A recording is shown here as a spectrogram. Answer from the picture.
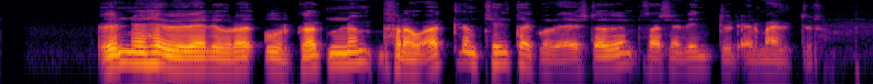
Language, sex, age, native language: Icelandic, male, 60-69, Icelandic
